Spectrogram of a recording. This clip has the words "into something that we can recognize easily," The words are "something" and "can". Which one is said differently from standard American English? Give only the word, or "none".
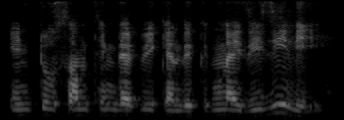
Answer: something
